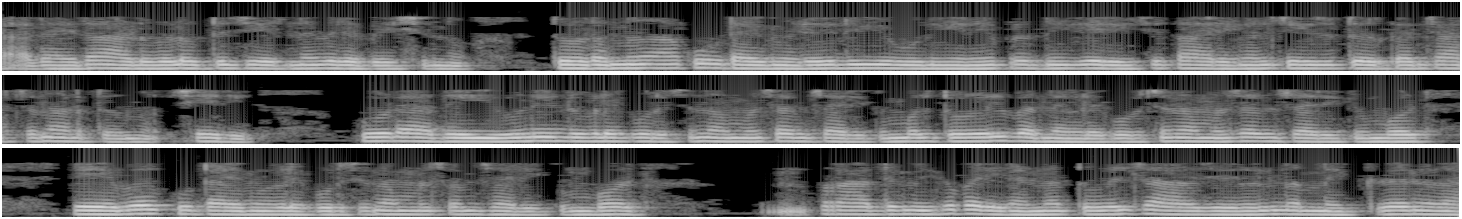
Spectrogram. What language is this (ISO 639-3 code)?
mal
